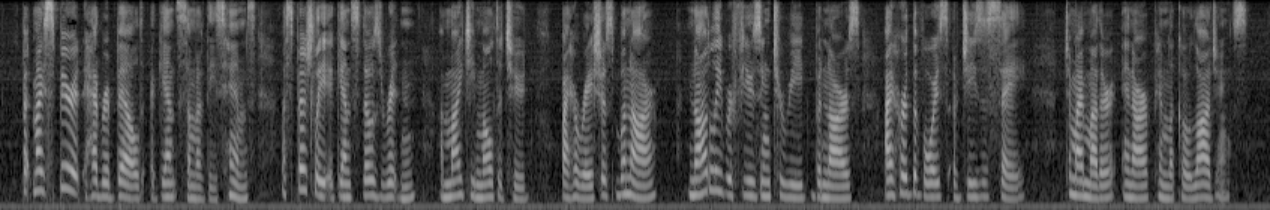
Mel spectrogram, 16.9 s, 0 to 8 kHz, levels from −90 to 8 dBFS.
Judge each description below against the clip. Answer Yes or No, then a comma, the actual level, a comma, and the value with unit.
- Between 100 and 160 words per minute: Yes, average, 140 wpm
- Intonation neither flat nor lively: Yes, average, 3.3 semitones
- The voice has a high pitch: Yes, high, 195 Hz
